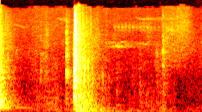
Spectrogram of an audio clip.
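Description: Car door slammed shut about a second in, a heavy thump, after a sharper knock at the very start.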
